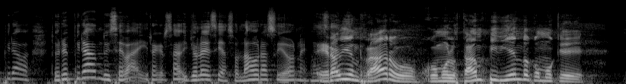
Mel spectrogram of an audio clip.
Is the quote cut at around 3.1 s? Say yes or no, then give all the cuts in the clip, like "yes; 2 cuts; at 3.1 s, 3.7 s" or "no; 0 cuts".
yes; 1 cut; at 3.1 s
